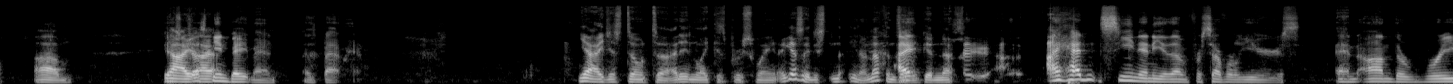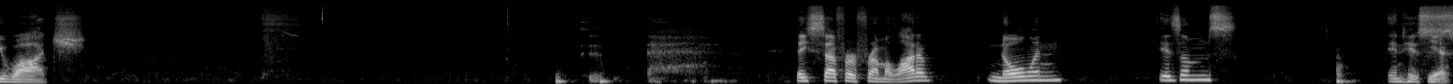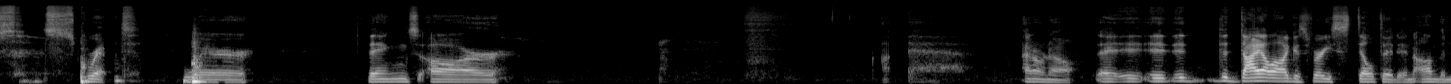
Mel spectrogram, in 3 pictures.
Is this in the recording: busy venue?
no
